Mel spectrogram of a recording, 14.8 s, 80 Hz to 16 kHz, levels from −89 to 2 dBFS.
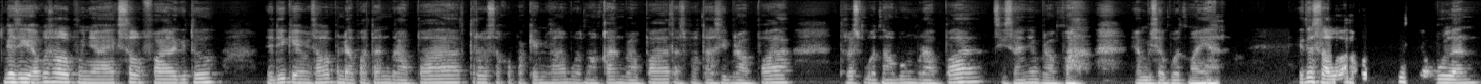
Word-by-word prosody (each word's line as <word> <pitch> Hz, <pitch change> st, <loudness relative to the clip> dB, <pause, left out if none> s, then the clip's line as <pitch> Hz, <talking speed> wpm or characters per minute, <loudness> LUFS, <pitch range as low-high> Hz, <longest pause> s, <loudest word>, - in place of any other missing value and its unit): Enggak 180 Hz, 0 st, +6 dB
sih 175 Hz, -, +7 dB
aku 190 Hz, -, 0 dB
selalu 180 Hz, -2 st, +6 dB
punya 150 Hz, -1 st, 0 dB, 0.2 s
Excel 170 Hz, +2 st, +1 dB
file 155 Hz, 0 st, +1 dB
gitu, 155 Hz, +2 st, -4 dB, 0.7 s
jadi 140 Hz, +4 st, -3 dB
kayak 165 Hz, -2 st, +1 dB
misalnya 160 Hz, +4 st, -2 dB
pendapatan 150 Hz, 0 st, -3 dB
berapa, 140 Hz, +1 st, -4 dB, 0.4 s
terus 160 Hz, -4 st, -4 dB
aku -, -, -14 dB
pakai 145 Hz, +1 st, -8 dB
misalnya 145 Hz, +1 st, -5 dB
buat 140 Hz, 0 st, -8 dB
makan 150 Hz, +3 st, -4 dB
berapa, 135 Hz, +2 st, -4 dB, 0.2 s
transportasi 140 Hz, -1 st, -6 dB
berapa, 130 Hz, +2 st, -2 dB, 0.7 s
terus 150 Hz, -4 st, 0 dB
buat 140 Hz, -3 st, -4 dB
nabung 145 Hz, +2 st, -3 dB
berapa, 135 Hz, +4 st, -2 dB, 0.4 s
sisanya 135 Hz, +4 st, -1 dB
berapa 125 Hz, -1 st, +2 dB, 0.6 s
yang 135 Hz, -, 0 dB
bisa 130 Hz, +3 st, +2 dB
buat 135 Hz, -2 st, -2 dB
maya. 125 Hz, 0 st, +8 dB, 0.9 s
Itu 195 Hz, +4 st, +4 dB
selalu 155 Hz, -2 st, +6 dB
aku 160 Hz, -, -1 dB, 0.3 s
tulis 195 Hz, -2 st, +1 dB
tiap 155 Hz, 0 st, -4 dB
bulan 150 Hz, -2 st, +4 dB
150 Hz, 155 wpm, -21 LUFS, 135-155 Hz, 0.9 s, maya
